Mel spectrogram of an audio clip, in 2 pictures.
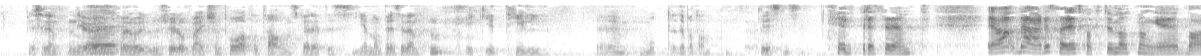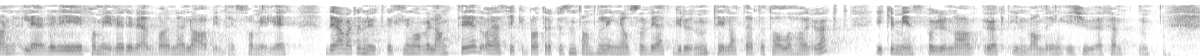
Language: Norwegian Bokmål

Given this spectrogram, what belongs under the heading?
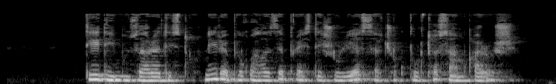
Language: Georgian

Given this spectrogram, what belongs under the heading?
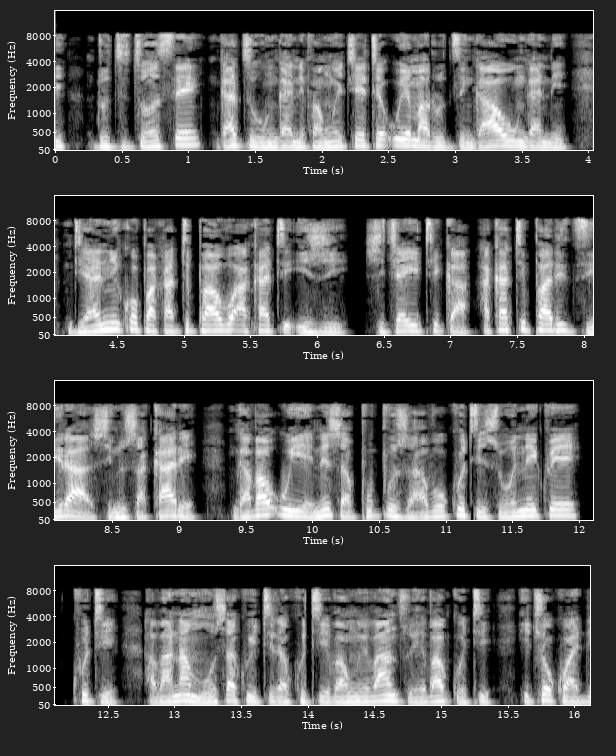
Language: Shona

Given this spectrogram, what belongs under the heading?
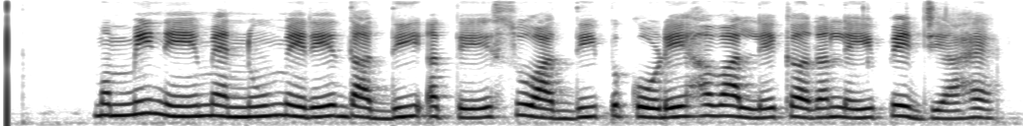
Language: Punjabi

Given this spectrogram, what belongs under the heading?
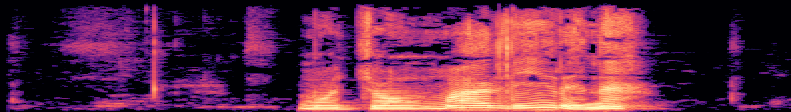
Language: Mundang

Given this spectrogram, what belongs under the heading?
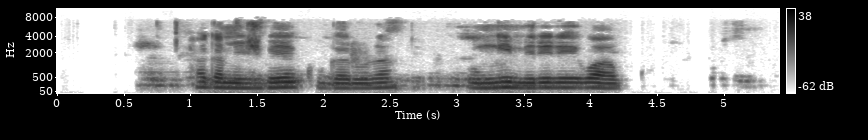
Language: Kinyarwanda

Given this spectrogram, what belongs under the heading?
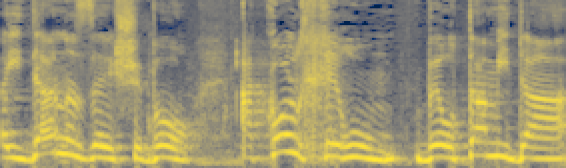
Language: Hebrew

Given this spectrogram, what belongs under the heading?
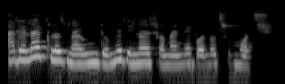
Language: Nigerian Pidgin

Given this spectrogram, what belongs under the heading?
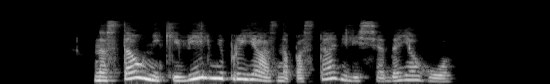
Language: Belarusian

